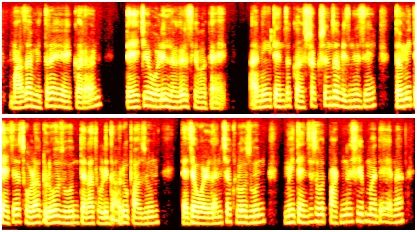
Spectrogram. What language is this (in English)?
Marathi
